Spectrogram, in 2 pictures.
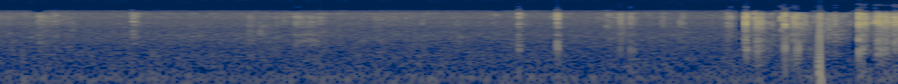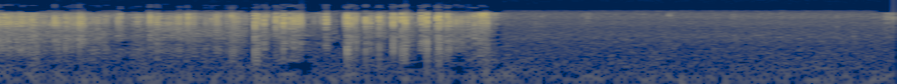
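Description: Dry grass and leaves crackling and rustling close to the microphone for about three seconds in the middle, with one sharp snap near the start. The noise stops suddenly.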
